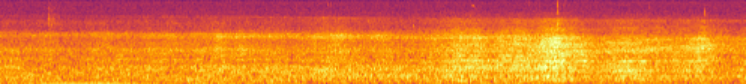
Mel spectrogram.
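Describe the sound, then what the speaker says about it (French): An airplane passes overhead as a faint, distant engine drone, swelling slightly toward the end over a quiet outdoor background. "il y a un avion qui passe là"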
